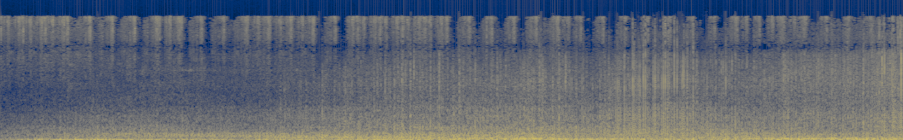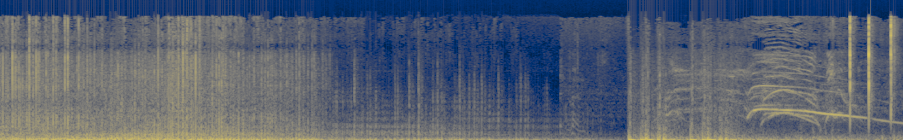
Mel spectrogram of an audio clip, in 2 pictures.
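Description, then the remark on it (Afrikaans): A Falcon Heavy rocket launch thunders with a loud, steady, crackling roar that slowly fades, then sharp supersonic booms crack near the end, followed by faint voices. “En uh, ek uh, dink ons moet nou luister na die klanke van die lansering van hierdie groot tuig.”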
